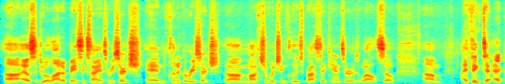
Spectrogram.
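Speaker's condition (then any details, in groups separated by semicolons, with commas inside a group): No condition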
